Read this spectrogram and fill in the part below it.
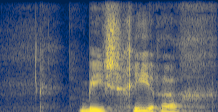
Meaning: bi-curious
- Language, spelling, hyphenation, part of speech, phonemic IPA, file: Dutch, bischierig, bi‧schie‧rig, adjective, /ˌbiˈsxiː.rəx/, Nl-bischierig.ogg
